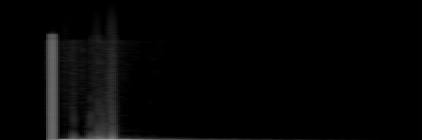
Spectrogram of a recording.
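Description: Intro sound effect: a sharp click followed by a single deep boom that dies away within about a second.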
